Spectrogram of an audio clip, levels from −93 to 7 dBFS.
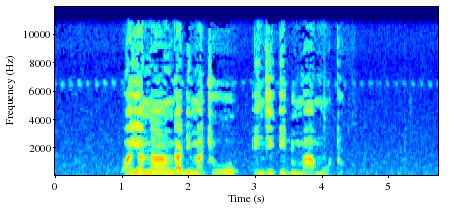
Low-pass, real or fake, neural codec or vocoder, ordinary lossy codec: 10.8 kHz; real; none; MP3, 64 kbps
